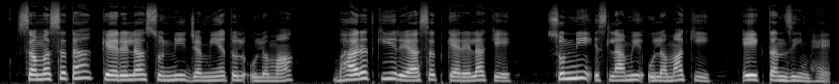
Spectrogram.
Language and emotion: Urdu, neutral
